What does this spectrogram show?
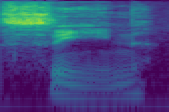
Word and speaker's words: Sin: Sin H5512, pronounced Sin, is spelled Samekh Yod Nun.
